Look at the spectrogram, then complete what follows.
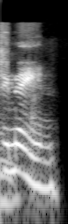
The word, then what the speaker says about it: Domain: Is it like the French pronunciation, Demain or Domain? Domain. Domain. I There always you go. call it domain, Yeah.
